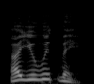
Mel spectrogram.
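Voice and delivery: ordinary delivery

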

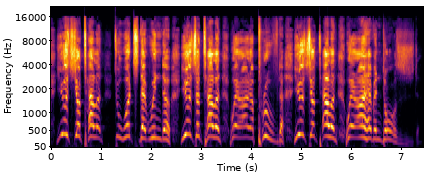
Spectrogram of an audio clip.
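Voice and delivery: booming, loud voice of God; a hint of a divine command; voicing the Lord. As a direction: thunder the Lord's command. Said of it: "And he says".

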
